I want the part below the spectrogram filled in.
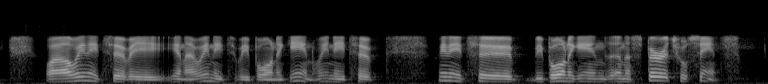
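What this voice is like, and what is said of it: New Zealand accent. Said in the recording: “You speak with an accent... I have a New Zealand accent”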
